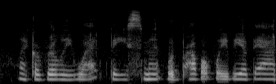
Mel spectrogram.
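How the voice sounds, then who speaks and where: Noticeable background noise sits behind a soft-spoken voice. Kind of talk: ASMR soft-spoken talk to camera.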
